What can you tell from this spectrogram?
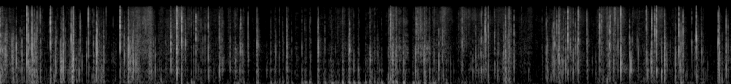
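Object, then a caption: Kraft paper stand-up pouch. An empty, hollow kraft paper stand-up pouch is crumpled and bent with both hands and fingers. It gives a steady run of dense, bright crinkles and sharp crackles with almost no low end, each crackle cutting off instantly.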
